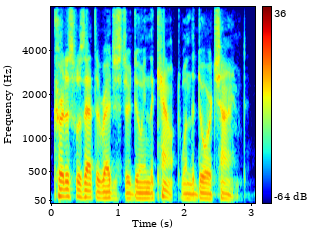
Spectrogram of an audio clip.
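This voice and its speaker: A man's voice: very deep voice, a little fast. A man narrating a scripted audio story as its storyteller.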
